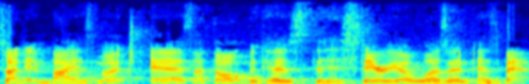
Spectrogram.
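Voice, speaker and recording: Moderately paced speech from a woman. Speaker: vlogger. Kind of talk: casual vlog chat. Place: kitchen. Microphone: phone near.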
